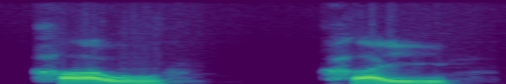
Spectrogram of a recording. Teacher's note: زبر کی آواز اوپر جاتی ہے تو یا اس کو نیچے موڑ دیتی ہے، واو اس کو سامنے موڑ دیتی ہے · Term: واو لین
